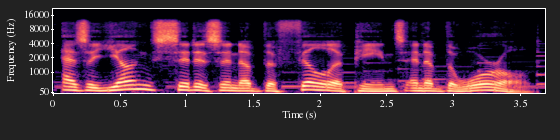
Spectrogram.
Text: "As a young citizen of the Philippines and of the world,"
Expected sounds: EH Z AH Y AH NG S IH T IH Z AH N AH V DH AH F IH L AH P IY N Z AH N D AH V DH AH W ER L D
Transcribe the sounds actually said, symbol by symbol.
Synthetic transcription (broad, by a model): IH Z AH Y AH NG S IH T IH Z AH N AH V DH AH F IH L AH P IY N Z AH N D AH V DH AH W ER L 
